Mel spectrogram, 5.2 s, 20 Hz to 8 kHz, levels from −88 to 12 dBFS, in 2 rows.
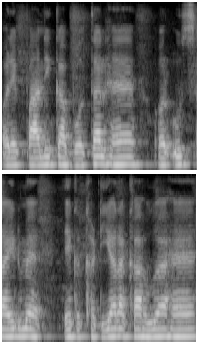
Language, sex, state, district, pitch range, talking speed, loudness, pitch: Hindi, male, Jharkhand, Deoghar, 125-135 Hz, 150 wpm, -15 LUFS, 130 Hz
